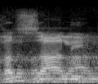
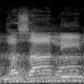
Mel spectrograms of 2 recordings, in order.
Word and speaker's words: গজালি: বলে গজ্জালি না, গজালি বিশুদ্ধ উচ্চারণ, গজ্জালি না।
